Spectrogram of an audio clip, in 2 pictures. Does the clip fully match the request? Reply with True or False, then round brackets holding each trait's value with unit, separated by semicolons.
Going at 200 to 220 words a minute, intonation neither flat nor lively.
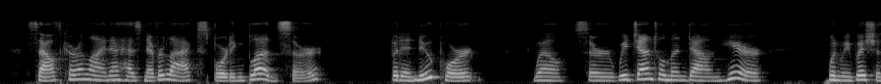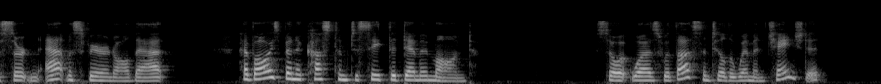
False (155 wpm; 3.8 semitones)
